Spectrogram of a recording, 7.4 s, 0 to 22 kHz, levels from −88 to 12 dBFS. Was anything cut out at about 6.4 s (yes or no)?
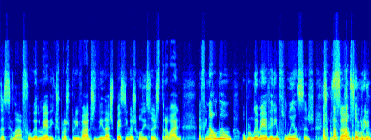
yes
